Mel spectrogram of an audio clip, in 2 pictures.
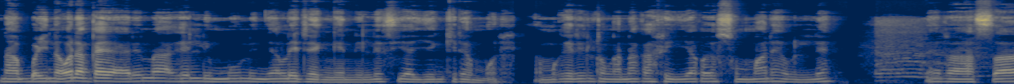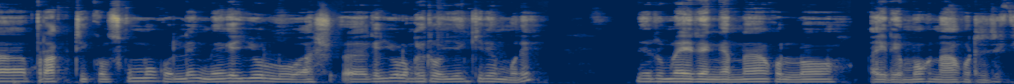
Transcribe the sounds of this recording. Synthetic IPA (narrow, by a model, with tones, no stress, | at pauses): na˨ba˨ina˨ɔ˦dɛ˦ŋka˦ja˨ɾɪ˦na˦ke˦li˨mu˦ni˨ɲa˦le˦tɛ˨ŋɛ˨ni˨le˦si˦a˨je˦ŋki˦ɾɛ˨mo̰˨dɛ˨a̰˨ma˨ke˦tɪ˦ltu˨ŋa˨na˦ka˦ɾi˨ja˦kɔ˦ɛ˦sʊ˨ma˦dɛ˦ɔ˨le˦ŋ | nɛ˨ɾa˨sa˦pɾa˦ktikɔ˨lsku˦mɔ˦kɔ˨le˦ŋnɛ˨˦ke˦jʊ˦loake˦jo˦lɔ˨ŋke˦ɾo˨je˦ŋki˦ɾɛ˦mo˨ɾɛ˦ | ne˨˦ɾu˨m˦na˦i˨tɛ˨ŋɛ˨na˦kɔ˨lːɔ˦a˨i˨ɾe˨mɔ˦kna˨˦kɔ˨tɪ˦ɾɪ˦k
